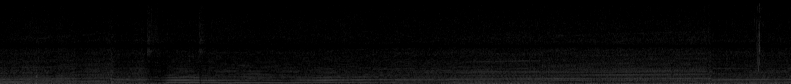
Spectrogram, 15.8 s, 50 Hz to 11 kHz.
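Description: A Formula 1 race car engine in the game F1 24 drones steadily at high revs, with pitch sliding up and down through gear changes and a couple of sharp shifts, heard alone without talk.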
